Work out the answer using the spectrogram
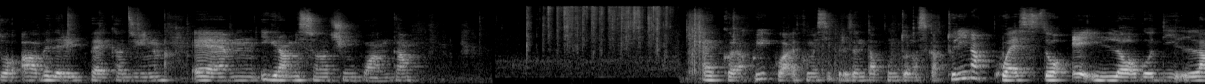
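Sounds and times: packaging rustling and crackling: 5.0s - 7.2s.

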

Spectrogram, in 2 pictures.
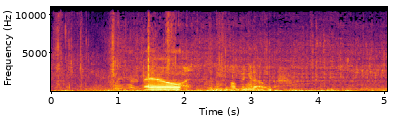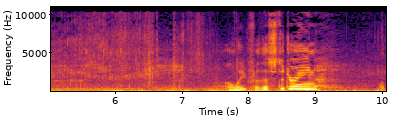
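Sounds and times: water gushing onto leaves: 0.0s - 9.1s
wind buffeting microphone: 0.0s - 10.0s.

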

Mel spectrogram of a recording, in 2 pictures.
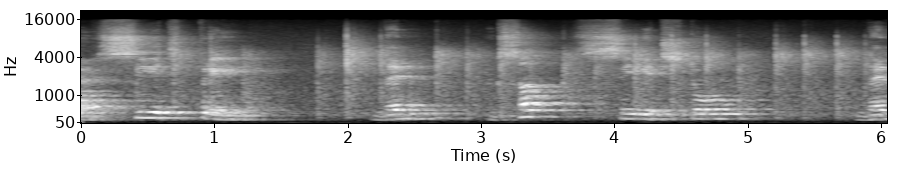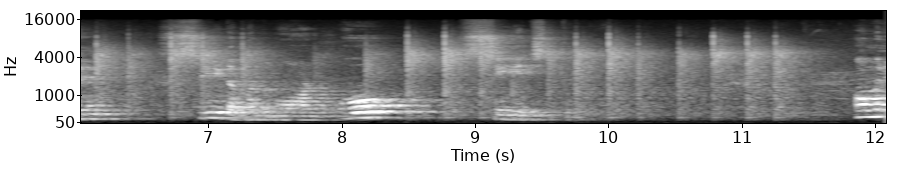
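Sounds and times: chalk tapping on blackboard: 0.4s - 11.6s.

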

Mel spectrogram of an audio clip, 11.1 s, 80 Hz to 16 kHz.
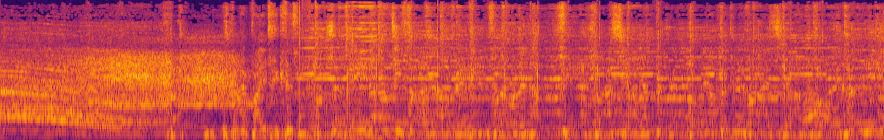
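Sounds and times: siren-like wail sliding down: 0.0s - 3.3s.

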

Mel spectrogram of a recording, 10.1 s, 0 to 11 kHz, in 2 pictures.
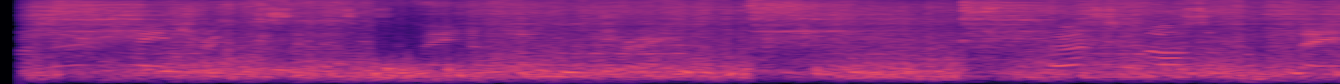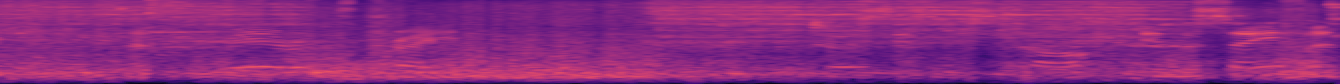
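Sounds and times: train wheels running on rail: 0.1s - 10.0s.

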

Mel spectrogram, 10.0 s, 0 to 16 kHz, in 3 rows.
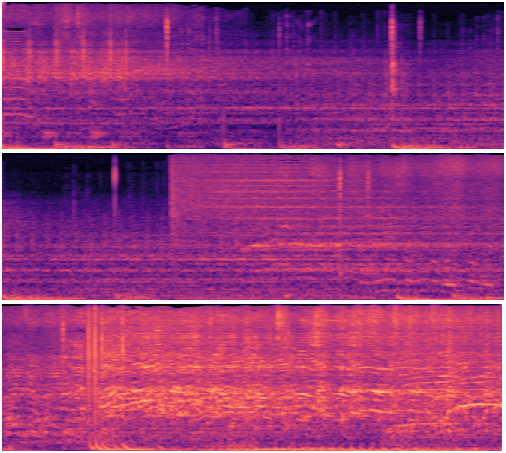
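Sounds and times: low heartbeat-like pulses: 0.0s - 9.3s.

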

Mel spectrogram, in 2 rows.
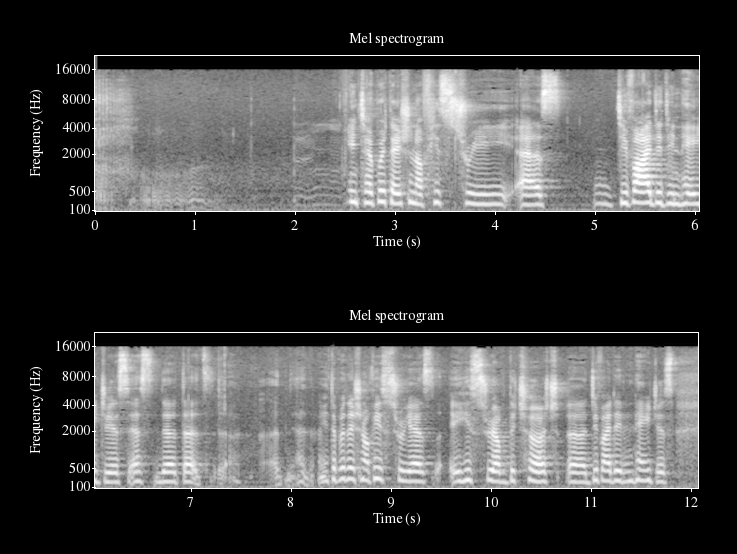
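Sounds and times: wavering hesitant hum: 0.0s - 3.4s
low room hum: 0.0s - 12.0s.

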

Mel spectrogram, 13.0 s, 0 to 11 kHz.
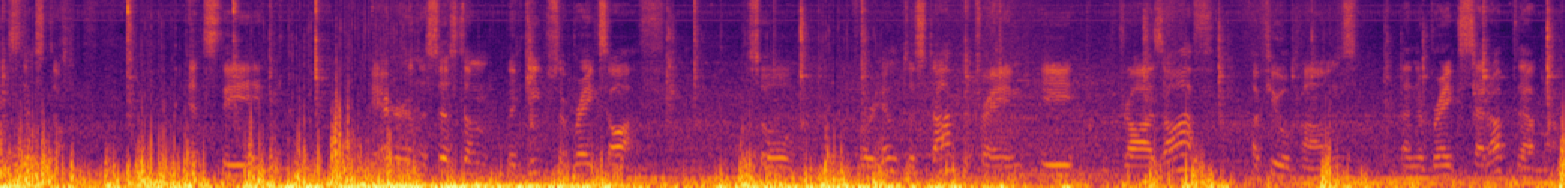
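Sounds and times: man talking: 0.0s - 0.7s, 1.5s - 2.3s, 3.0s - 5.6s, 6.2s - 12.9s
wind buffeting microphone: 0.0s - 13.0s.

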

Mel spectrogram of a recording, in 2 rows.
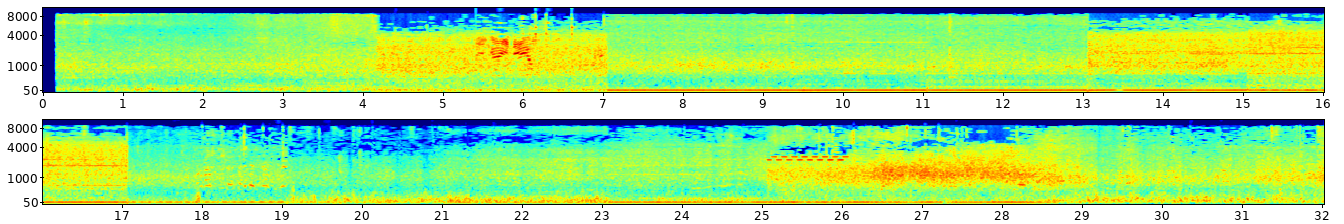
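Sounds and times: freeway traffic noise: 0.2s - 32.0s
low outdoor rumble: 0.2s - 32.0s.

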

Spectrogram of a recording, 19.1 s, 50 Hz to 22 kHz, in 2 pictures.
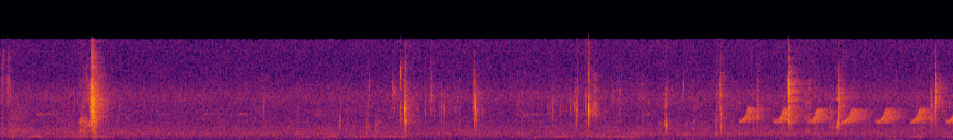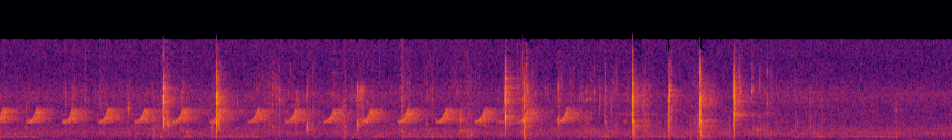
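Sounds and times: bird chirping: 0.0s - 1.2s, 5.2s - 18.6s
chewing clicks and crunches: 3.3s - 9.6s, 10.8s - 17.8s
lower bird call: 7.4s - 16.8s.

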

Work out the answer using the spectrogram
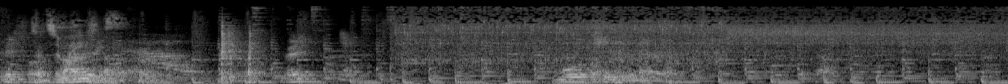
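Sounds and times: background music: 0.0s - 10.0s
hot oil sizzling in wok: 3.8s - 10.0s.

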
